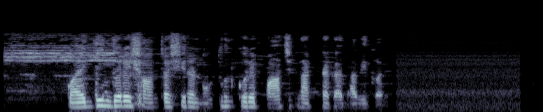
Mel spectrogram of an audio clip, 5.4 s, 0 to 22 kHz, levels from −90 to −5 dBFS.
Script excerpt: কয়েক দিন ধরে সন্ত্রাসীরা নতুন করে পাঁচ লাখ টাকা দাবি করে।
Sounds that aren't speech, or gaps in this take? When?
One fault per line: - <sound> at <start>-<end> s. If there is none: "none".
none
